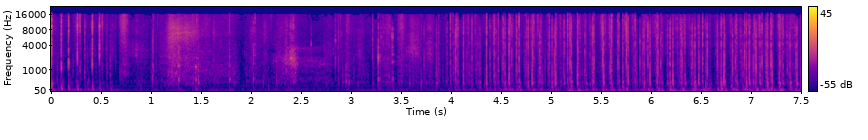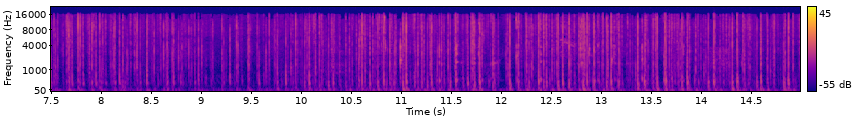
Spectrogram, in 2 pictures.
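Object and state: Vinyl-covered bicycle saddle.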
